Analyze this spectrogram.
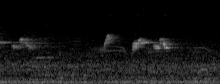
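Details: Trapping session with a decoy red-whiskered bulbul calling wild birds toward the trap, 22 February 2016. A soft opening note, then an upswept whistle and a bright burst of rapid warbled notes near the end, against faint low noise.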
